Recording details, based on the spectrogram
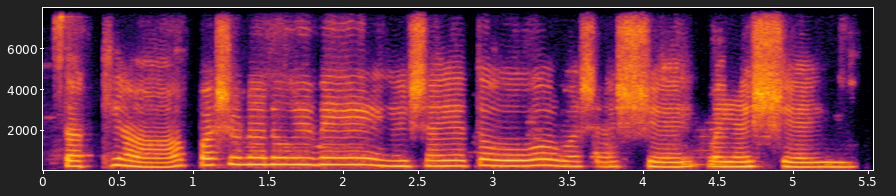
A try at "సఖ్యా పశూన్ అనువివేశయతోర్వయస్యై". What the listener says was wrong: వయస్య అక్కడ శ్యా మాతాజీ. వయస్య. సఖ్య పశూన్ పశువుని దగ్గర ఫాస్ట్ అవుతున్నారు మాతాజీ, కొంచెం స్లో అవ్వండి సార్. సఖ్య పశూన్ అనువివేశయతోర్వయస్యై. సఖ్య పశూన్ అనువివేశయతోర్వయస్యై. పశువును అనువివేశయోర్.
